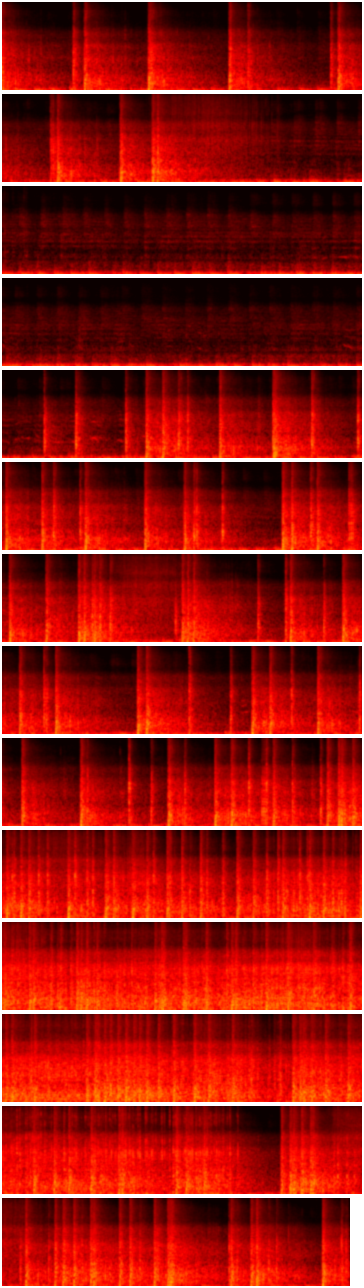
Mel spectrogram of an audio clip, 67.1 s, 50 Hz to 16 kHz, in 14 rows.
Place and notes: Traditional temple festivals, Firework, Binaural recordings, Sony PCM D50 + Soundman OKM II
20 October 2013, 18:41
